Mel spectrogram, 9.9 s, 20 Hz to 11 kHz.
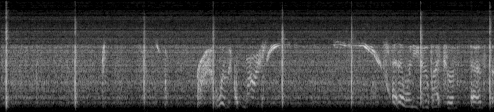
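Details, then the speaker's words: Homebrew 20-meter SSB transceiver on a bench power supply with a wire antenna: garbled sideband voices and drifting whistles come through over a low steady hiss. The receiver picks up 20 m signals fine. "i brought it in and i plugged it into the bench power supply stuck it stuck a wire in the back and plenty of 20 meter ssb signals came powering in"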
